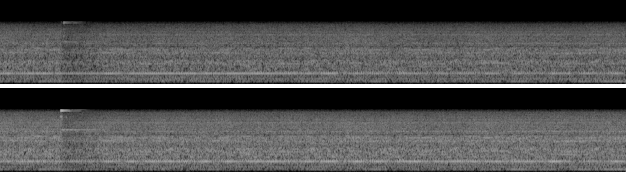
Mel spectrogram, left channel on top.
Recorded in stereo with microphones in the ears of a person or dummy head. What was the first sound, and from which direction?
A bicycle bell, 70° right (ahead or behind).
